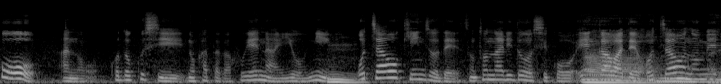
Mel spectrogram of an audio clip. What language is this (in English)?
Japanese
